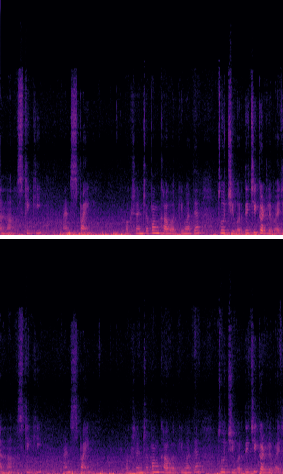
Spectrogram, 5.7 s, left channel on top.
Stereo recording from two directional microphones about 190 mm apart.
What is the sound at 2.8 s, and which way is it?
Speech, 55° left (ahead or behind).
